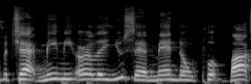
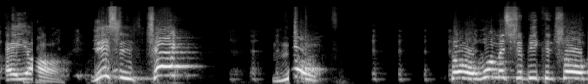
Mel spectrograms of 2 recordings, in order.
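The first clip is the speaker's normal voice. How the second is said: loud, high, slow gloating; triumphant shout; 7 semitones higher, 11 dB louder, slower than usual. Real, not acted. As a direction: crow over the win. Gloating checkmate call-out.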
